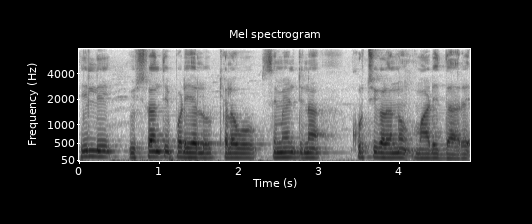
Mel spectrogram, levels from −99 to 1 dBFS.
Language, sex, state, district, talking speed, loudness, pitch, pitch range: Kannada, male, Karnataka, Koppal, 85 wpm, -17 LUFS, 125 Hz, 120-135 Hz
